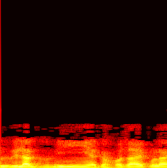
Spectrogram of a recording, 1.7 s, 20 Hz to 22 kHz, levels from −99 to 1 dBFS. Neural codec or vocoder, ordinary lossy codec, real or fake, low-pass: codec, 24 kHz, 0.9 kbps, DualCodec; MP3, 24 kbps; fake; 7.2 kHz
